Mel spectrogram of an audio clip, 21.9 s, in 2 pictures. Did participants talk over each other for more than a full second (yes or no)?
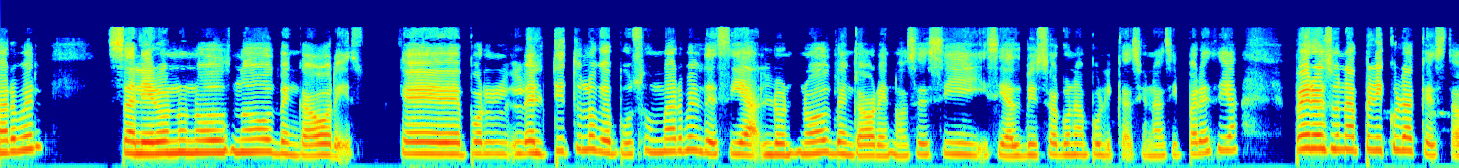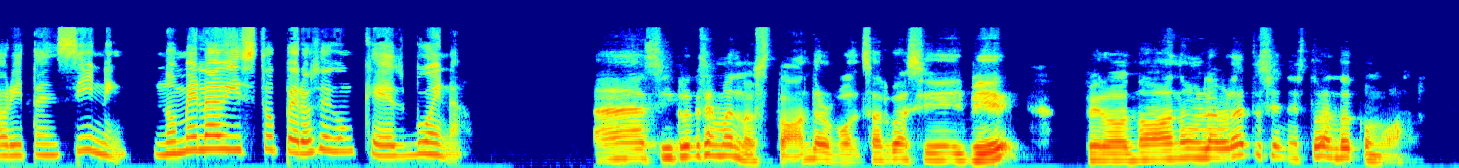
no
